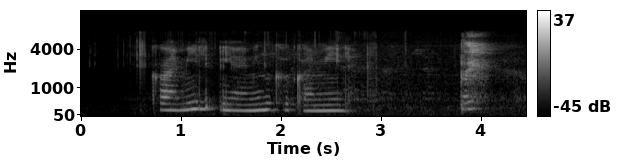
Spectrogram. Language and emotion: Russian, neutral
